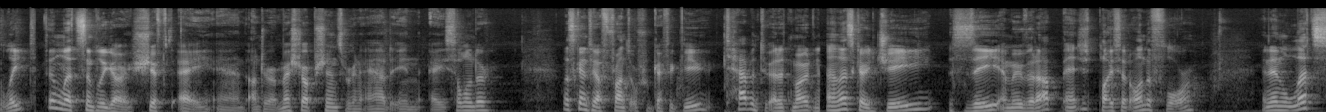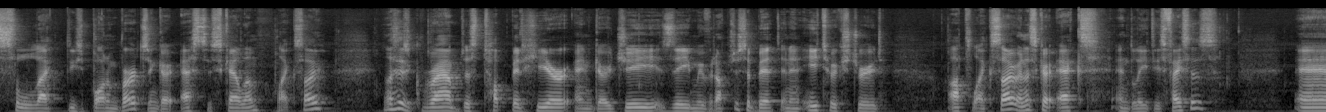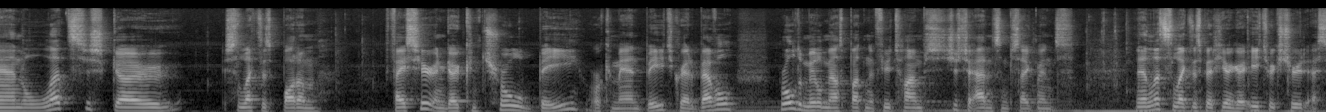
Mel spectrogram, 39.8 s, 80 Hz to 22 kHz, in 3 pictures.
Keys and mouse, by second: 0.3 middle click, 1.3 shift+a, 5.6 KP_1, 6.9 Tab, 8.1 g, 8.4 g, 9.2 z, 12.7 z, 13.5 click, 14.4 s, 15.6 click, 16.8 click, 19.0 g, 19.3 z, 20.3 click, 21.0 e, 22.2 click, 22.7 middle click, 23.4 x, 25.0 shift+middle click, 28.6 alt+shift+click, 29.9 middle click, 31.0 ctrl+b, 35.5 middle click, 36.1 z, 37.1 alt+a, 38.7 e, 39.1 s.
